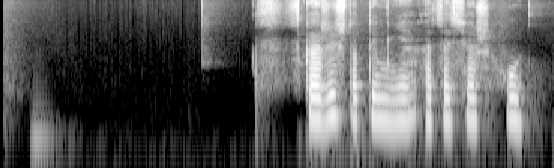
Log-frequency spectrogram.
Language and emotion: Russian, neutral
